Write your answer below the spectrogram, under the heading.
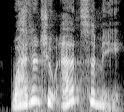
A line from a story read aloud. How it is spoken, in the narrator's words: he exclaimed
